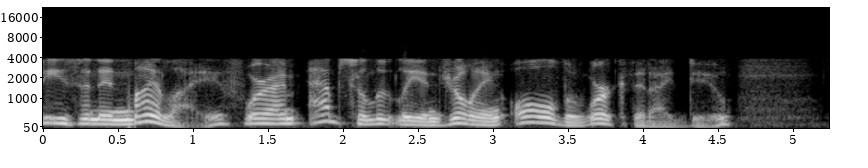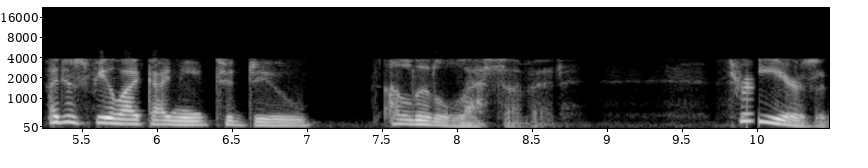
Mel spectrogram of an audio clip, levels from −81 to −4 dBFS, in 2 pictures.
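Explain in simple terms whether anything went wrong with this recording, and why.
Packet loss with pitch repetition occurs at 0.58 s, just before "life where I'm absolutely", and at 9.94 s. About 40 ms and then 80 ms of audio went missing, so the receiver replayed the last bit of voice to fill each gap. The longer gap fades out before the speech returns, over the telephone-quality line.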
